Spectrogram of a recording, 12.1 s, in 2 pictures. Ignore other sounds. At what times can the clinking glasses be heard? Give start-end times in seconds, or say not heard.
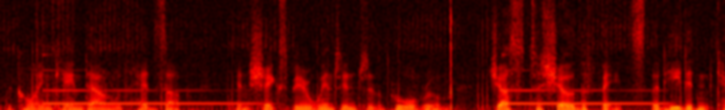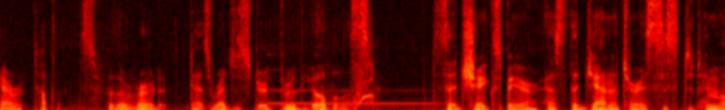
0.3-2.2, 4.2-5.7, 8.2-9.8.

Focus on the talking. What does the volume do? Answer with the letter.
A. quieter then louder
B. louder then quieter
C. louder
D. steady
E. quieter
C.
